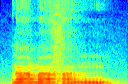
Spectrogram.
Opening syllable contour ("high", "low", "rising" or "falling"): high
